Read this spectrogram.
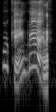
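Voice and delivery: mock fear. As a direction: pretend to be scared. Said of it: "listener mock-dramatic".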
